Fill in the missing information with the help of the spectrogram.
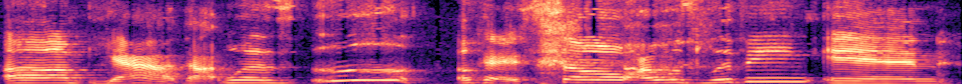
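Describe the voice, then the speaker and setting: A woman in her thirties, a podcast guest, telling a personal story in a lively way, acting out what people said and laughing often. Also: fairly high pitch, slow. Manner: animated, acts out quotes, laughs often. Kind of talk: casual storytelling.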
